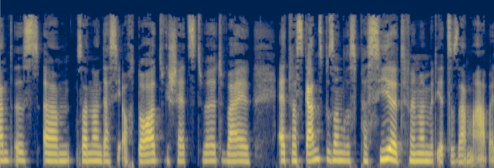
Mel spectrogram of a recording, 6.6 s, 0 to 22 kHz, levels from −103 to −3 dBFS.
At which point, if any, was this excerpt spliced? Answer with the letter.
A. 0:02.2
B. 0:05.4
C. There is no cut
A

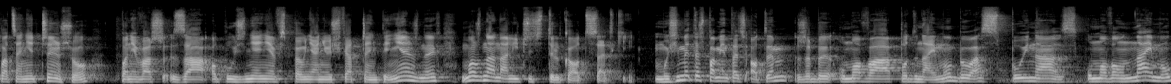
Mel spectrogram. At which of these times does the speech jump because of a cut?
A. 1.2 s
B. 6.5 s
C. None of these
A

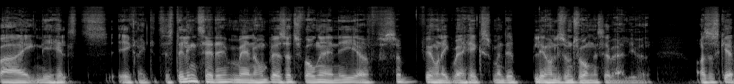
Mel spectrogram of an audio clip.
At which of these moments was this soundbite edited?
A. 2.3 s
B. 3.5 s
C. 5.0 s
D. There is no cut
D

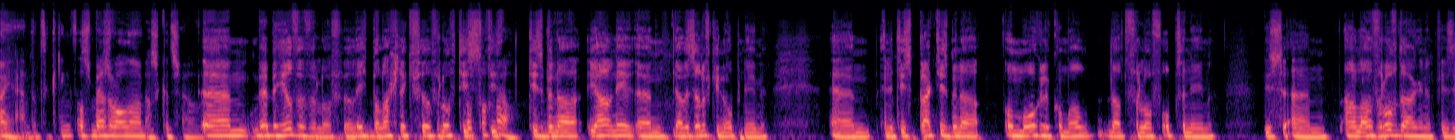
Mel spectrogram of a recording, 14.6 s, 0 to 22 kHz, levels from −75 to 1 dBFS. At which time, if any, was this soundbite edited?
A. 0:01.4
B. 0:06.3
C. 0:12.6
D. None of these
A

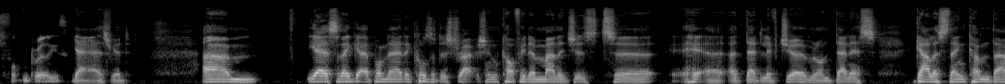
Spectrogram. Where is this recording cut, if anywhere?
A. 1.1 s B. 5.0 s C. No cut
A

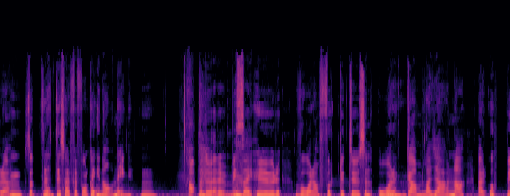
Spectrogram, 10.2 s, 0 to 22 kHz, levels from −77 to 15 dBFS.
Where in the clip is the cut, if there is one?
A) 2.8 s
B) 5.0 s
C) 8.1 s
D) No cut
B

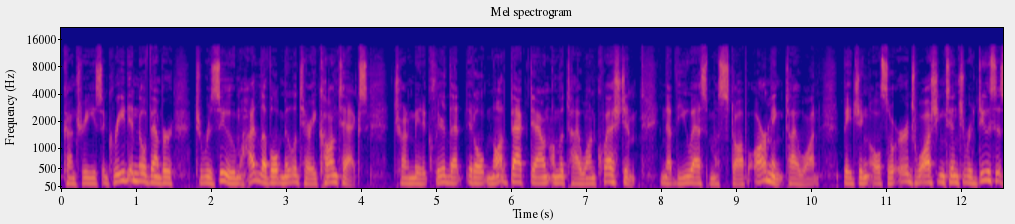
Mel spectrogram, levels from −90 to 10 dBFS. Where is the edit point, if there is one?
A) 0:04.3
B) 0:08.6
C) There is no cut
C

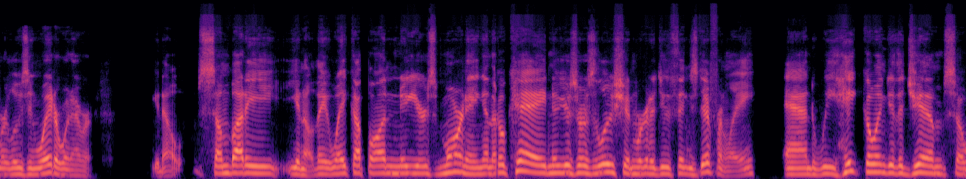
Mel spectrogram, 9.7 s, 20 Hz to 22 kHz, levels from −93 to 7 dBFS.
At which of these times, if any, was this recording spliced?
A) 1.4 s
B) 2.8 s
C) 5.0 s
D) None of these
C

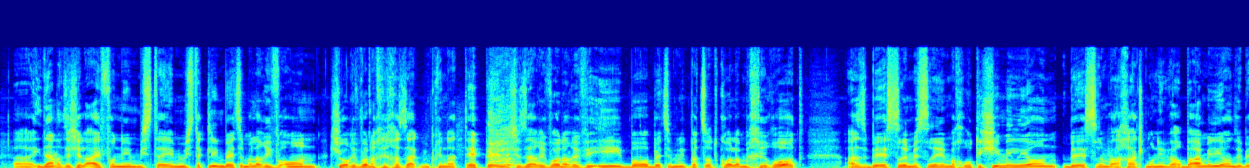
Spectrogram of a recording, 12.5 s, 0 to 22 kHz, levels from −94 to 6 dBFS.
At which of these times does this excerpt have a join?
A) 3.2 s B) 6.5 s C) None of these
A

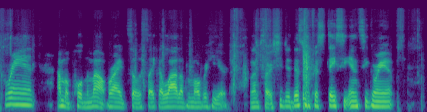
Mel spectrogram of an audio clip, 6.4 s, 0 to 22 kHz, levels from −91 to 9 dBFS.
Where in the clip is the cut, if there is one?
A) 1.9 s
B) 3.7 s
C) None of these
B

